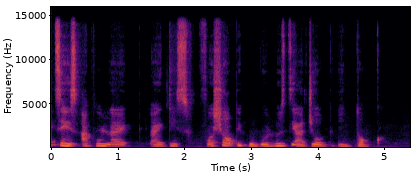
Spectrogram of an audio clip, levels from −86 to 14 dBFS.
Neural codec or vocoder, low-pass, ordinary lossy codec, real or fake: codec, 44.1 kHz, 2.6 kbps, DAC; 14.4 kHz; none; fake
